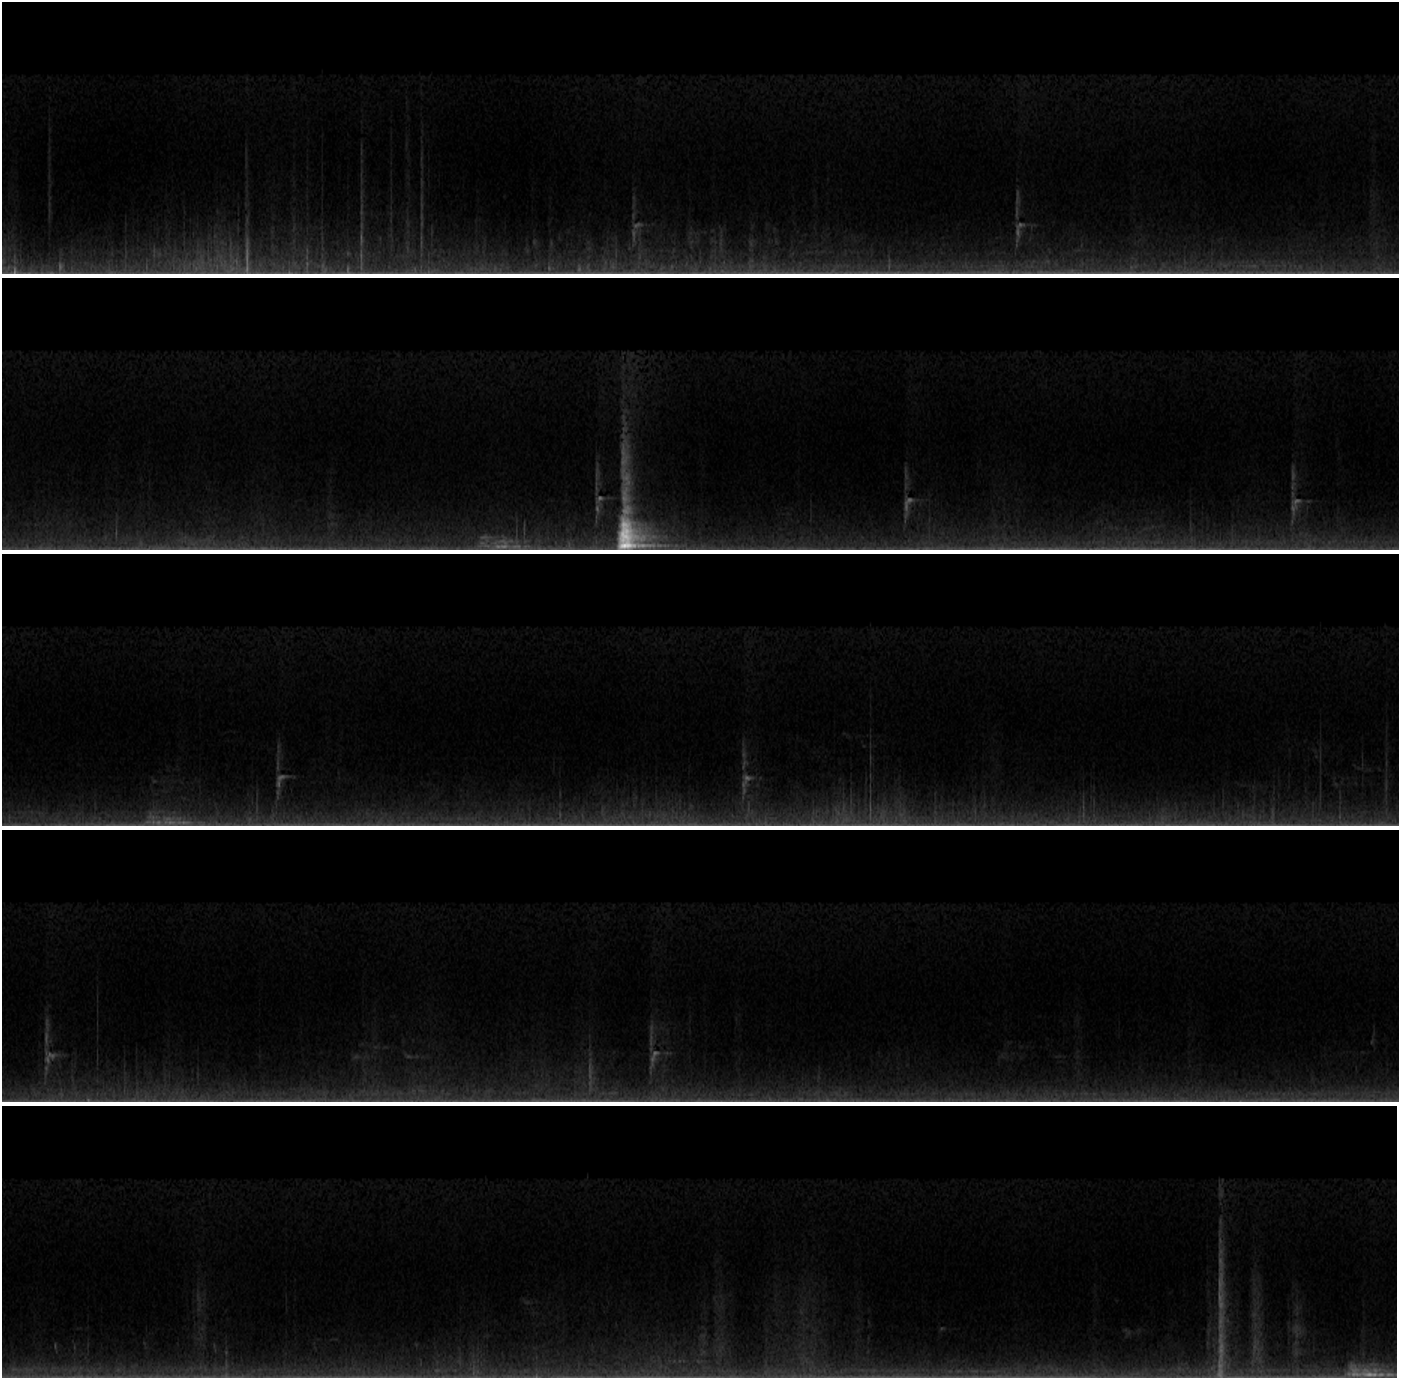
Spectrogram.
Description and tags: stere-atmo-schoeps-m-s-village
outdoors village Bulgaria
